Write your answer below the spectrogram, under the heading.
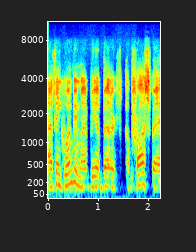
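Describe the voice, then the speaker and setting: Here a man talks at a moderate pace. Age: 60s. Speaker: basketball commentator. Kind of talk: casual chat. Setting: podcast. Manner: animated.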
